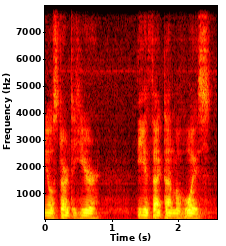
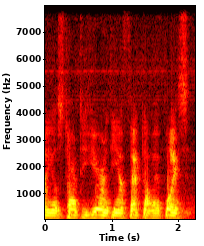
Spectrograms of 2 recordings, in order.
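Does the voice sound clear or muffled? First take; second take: clear; muffled. First: The voice sounds fairly clear and full. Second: The voice sounds dark and muffled by filtering.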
